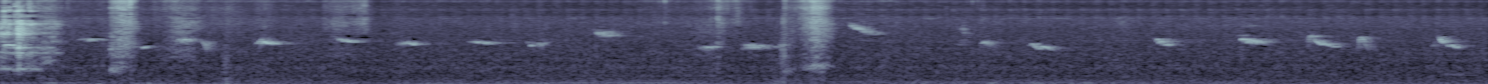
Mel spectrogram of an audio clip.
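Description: A songbird calling in a run of short, high chirps, about two or three a second. A few faint taps sound about half a second and four seconds in.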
